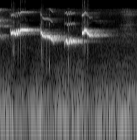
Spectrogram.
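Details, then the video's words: Black-breasted oriental magpie-robin giving a short, pure whistled phrase of three or four slurred notes, each gliding slightly downward, played as a lure to set other magpie-robins singing. "SUARA KACER GACOR FULL ISIAN ‼️ Bikin Kacer Lain ON GACOR"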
